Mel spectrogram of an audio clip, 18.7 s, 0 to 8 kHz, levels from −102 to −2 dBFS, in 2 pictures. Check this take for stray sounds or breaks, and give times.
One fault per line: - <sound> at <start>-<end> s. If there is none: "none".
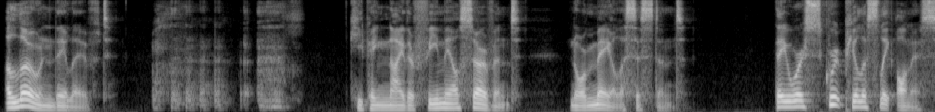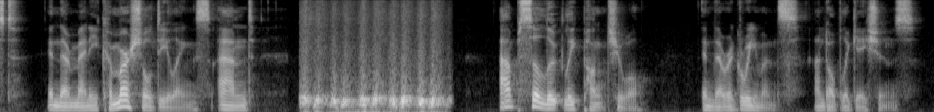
- laugh at 1.5-3.1 s
- whoosh at 12.3-13.9 s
